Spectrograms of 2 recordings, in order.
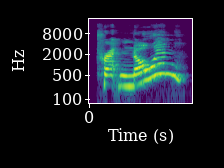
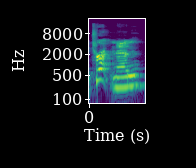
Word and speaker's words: tretinoin: the trino lotion Transit right tretinoin I always say Trenton Trent Nolan try to say it right I keep practicing but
